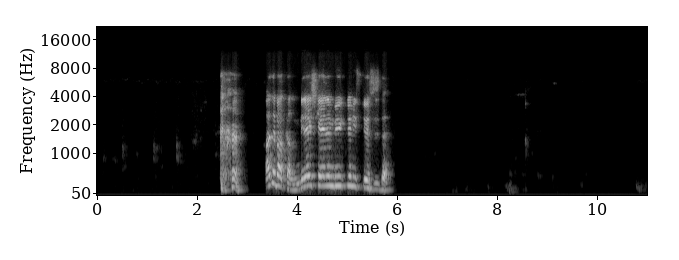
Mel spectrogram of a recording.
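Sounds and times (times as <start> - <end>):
man clearing throat: 2.4 - 3.0.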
